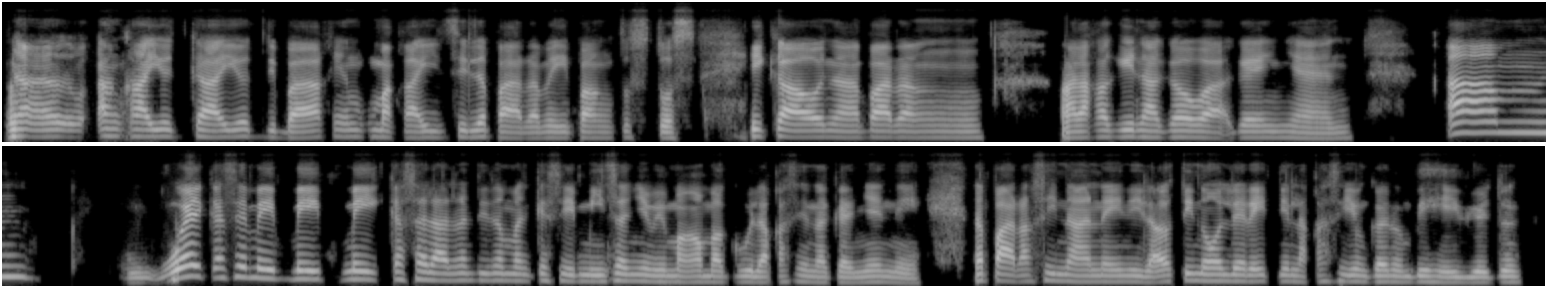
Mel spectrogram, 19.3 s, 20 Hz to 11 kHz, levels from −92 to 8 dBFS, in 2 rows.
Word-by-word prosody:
na 160 0 +5 0.3
ang 170 - +1
kayod-kayod 160 -1 +2
'di 150 -1 -8
ba, 135 +1 +4
kumakayod 150 -3 -3
sila 155 +1 -2
para 130 -1 0
may 135 0 -2
pang 135 -1 -1
tustos. 135 -2 -3 0.4
Ikaw 150 -2 +5
na 145 -1 0
parang, 140 -1 -1 0.5
wala 140 +1 +5
kang 150 0 -2
ginagawa 145 -3 +1
ganyan, 135 -3 -2 0.6
um, 250 0 +3 0.9
well 230 +7 +9
kasi 225 +2 -1
may 220 -2 +4
may 195 0 +4
may 190 +1 +3
kasalanan 170 -2 -2
din 165 -1 -7
naman 155 -1 -4
kasi 155 -1 -3
minsan 145 +2 -1
yung 140 -2 -1
may 135 - -2
mga 130 0 0
magulang 130 0 -1
kasi 135 +1 -8
na 120 - -1
ganyan, 125 +2 -1
eh. 105 -2 -5 0.3
Na 155 - +3
parang 145 -3 +3
sinanay 135 -4 0
nila 130 -1 +1
o 145 - -9
tinolerate 150 -3 +1
nila 140 -2 -3
kasi 145 +2 -8
yung 135 - -9
ganong 135 -1 -2
behavior 120 -2 -2
do'n 130 +2 -5
145 Hz, 150 wpm, -24 LUFS, 135-160 Hz, 0.9 s, well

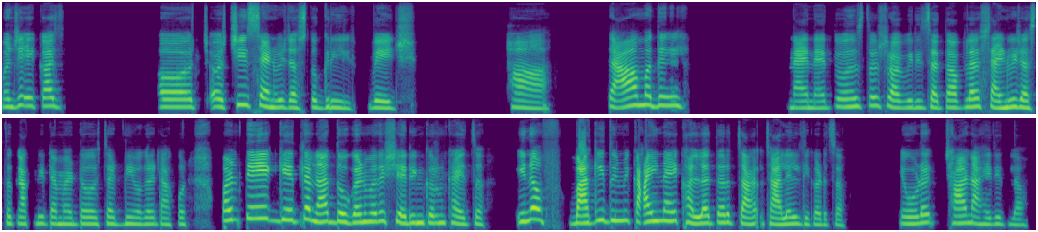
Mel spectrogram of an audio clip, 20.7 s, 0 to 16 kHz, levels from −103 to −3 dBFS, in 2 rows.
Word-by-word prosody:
म्हणजे 250 +3 -3
एकाच 270 -1 -2 1.0
अ, 245 0 +1 0.4
cheese 315 -1 0
sandwich 235 -5 +1
असतो, 225 +2 -3
ग्रील 220 -4 -3 0.2
व्हेज. 205 -4 -2 1.0
हां. 215 -5 -3 0.6
त्यामध्ये 285 +4 +2 1.1
नाही, 215 0 -1
नाही, 210 0 -4
तो 245 -1 -3
नसतो 260 +2 -3
स्ट्रॉबेरीचा. 225 -3 -2
तो - - -3
आपला 235 +3 0
सँडविच 230 +2 +1
असतं, 225 +1 -2
काकडी, 220 +1 -3
टोमॅटो, 210 0 -3
चटणी 215 0 -4
वगैरे 205 0 -4
टाकून. 200 0 -7 0.4
पण 330 +2 +3
ते 390 - +7
एक 330 -6 +4
घेतलं 345 0 +3
ना, 275 0 +6
दोघांमध्ये 280 +2 +3
शेअरिंग 245 -2 +1
करून 245 0 -1
खायचं, 210 -3 -3 0.3
इनफ. 300 +3 +3 0.2
बाकी 245 +7 +7
तुम्ही 320 0 +1
काही 275 +2 +5
नाही 310 -1 +2
खाल्लं 235 -2 +2
तर 255 0 +1
चा 215 -1 +2
चालेल 205 +1 +1
तिकडचं. 185 -3 -7 0.6
एवढं 220 +3 0 0.2
छान 240 0 +2
आहे 205 -3 -2
तिथलं. 195 -3 -9
235 Hz, 135 wpm, -23 LUFS, 215-270 Hz, 1.1 s, ते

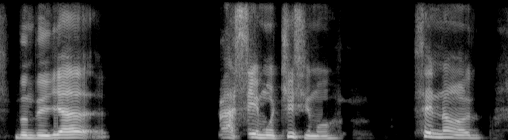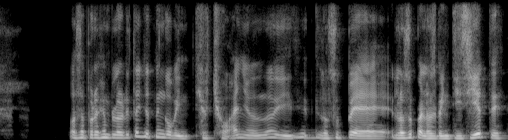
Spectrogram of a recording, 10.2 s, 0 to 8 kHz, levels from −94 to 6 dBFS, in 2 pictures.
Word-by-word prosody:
donde 145 -3 +4
ya 165 +2 +7 1.4
Hace 190 -2 +3
muchísimo. 135 - -1 0.7
Sí, 225 -4 +1
no, 155 -6 -2 0.9
o 160 - -5
sea, 165 - -2
por 165 -1 -2
ejemplo, 165 -1 -1
ahorita 165 +9 -3
yo 205 -2 -5
tengo 190 -5 -4
28 130 0 -6
años, 145 -2 -5
¿no?, 170 +5 -6
y 135 -5 -2 0.2
lo 140 -5 -5
supe 130 -4 +1
lo 145 - +2
supe 175 - 0
a - - +2
los 130 - +2
27. 130 +3 +1
150 Hz, 140 wpm, -23 LUFS, 135-170 Hz, 1.4 s, ya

